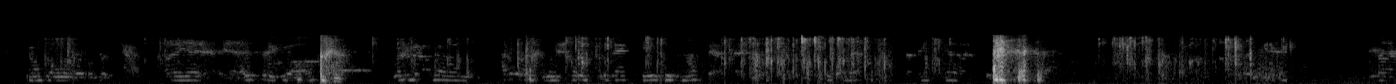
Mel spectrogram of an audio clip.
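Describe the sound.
Scattered keyboard typing clicks under ongoing conversation, with a couple of sharper, louder taps standing out amid the voices.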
